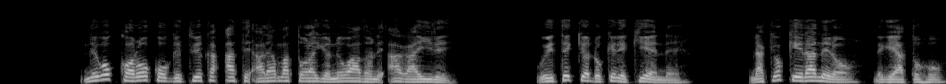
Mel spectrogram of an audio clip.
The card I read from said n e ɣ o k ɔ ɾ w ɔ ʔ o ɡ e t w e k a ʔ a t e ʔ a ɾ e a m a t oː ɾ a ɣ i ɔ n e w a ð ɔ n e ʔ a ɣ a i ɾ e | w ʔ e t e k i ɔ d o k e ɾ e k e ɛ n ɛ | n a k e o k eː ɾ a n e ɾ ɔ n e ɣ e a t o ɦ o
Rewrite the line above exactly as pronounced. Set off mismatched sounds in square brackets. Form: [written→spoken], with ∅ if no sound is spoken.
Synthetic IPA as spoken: n e ɣ o k ɔ ɾ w ɔ [ʔ→k] o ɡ e t w e k a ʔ a t e ʔ a ɾ e a m a t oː ɾ a ɣ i ɔ n e w a ð ɔ n e ʔ a ɣ a i ɾ e | w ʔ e t e k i ɔ d o k e ɾ e k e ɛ n ɛ | n a k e [o→ɔ] k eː ɾ a n e ɾ ɔ n e ɣ e a t o ɦ o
